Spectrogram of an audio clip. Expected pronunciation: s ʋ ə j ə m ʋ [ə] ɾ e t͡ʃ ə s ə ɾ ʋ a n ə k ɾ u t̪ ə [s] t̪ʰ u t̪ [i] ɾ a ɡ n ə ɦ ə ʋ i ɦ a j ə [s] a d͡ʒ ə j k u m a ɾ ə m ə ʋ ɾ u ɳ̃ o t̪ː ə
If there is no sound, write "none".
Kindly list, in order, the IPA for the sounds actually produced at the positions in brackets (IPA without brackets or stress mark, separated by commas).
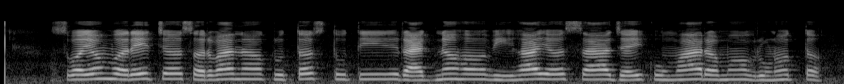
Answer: ə, s, i, s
